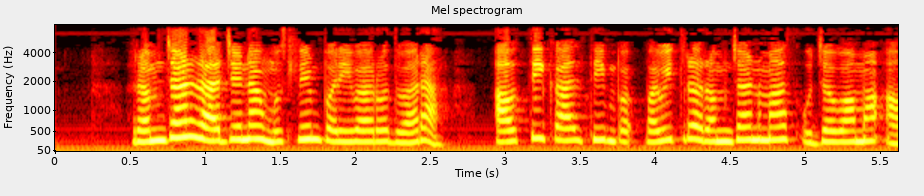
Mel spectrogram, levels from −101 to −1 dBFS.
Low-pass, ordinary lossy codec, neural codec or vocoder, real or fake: 7.2 kHz; none; none; real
